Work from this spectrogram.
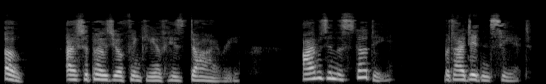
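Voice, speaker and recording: A woman's voice: mid-range voice, animated, moderate pace, slightly rough, dry recording, clean studio sound. An actress playing a brittle, bitter young upper-class British woman in a radio drama, with a clipped, caustic manner. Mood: guarded. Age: young adult.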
